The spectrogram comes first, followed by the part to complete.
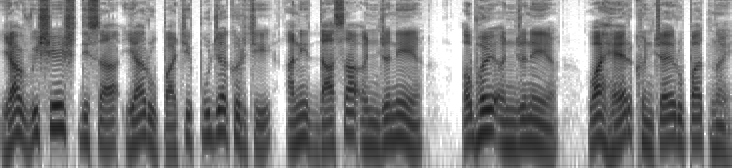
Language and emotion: Goan Konkani, neutral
